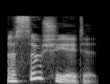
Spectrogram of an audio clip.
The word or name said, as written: associated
